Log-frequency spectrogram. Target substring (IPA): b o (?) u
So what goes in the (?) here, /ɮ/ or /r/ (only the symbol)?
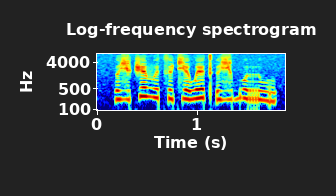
r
